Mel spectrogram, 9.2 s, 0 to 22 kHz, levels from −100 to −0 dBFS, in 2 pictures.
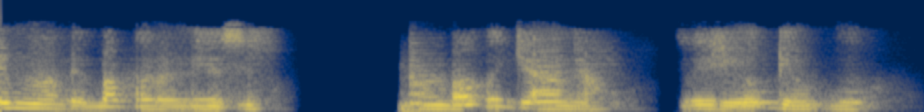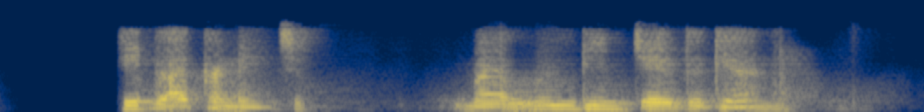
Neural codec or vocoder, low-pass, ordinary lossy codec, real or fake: codec, 44.1 kHz, 0.9 kbps, DAC; 9.9 kHz; none; fake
